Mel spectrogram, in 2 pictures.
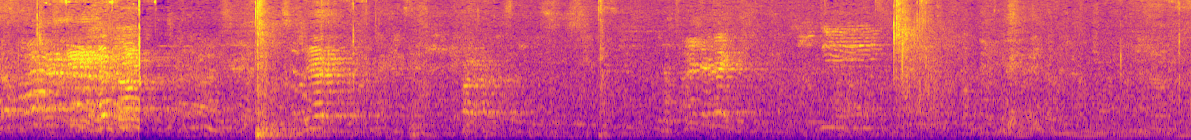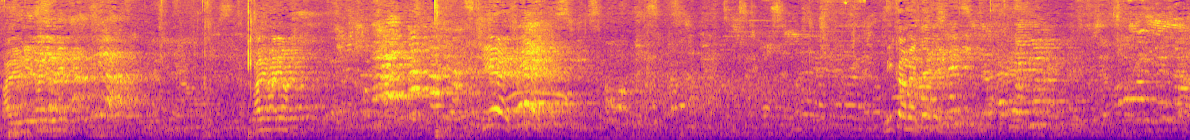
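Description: Young women shout and call out in a large echoing hall.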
